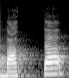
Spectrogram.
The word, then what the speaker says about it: 맑다: 자, 막다, 표준 발음 막다.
